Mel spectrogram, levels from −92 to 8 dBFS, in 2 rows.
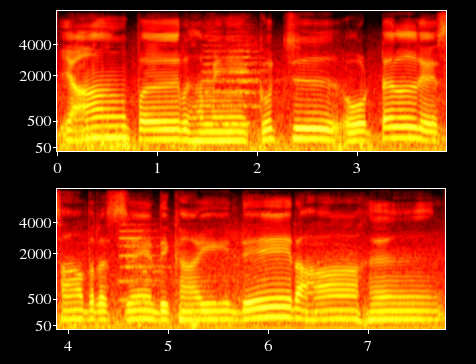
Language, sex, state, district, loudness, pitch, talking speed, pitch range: Hindi, male, Rajasthan, Jaipur, -13 LUFS, 145 Hz, 85 wpm, 140-165 Hz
